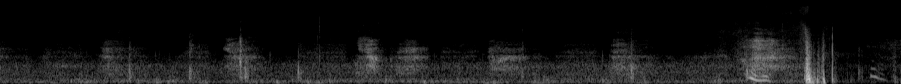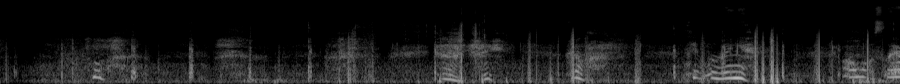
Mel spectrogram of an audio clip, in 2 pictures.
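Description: A man breathing hard, with strained voiced sounds between breaths, and a sharp knock about eight seconds in.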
